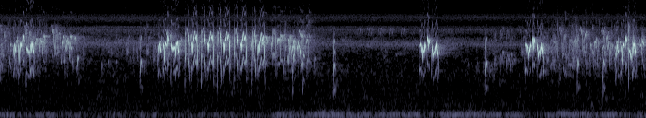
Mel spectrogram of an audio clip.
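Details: Sooty-headed bulbul calling loudly, with a rival approaching, recorded while luring birds in the mountains: long runs of rapid, bubbling warbled notes broken by short pauses and single sharp bursts.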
